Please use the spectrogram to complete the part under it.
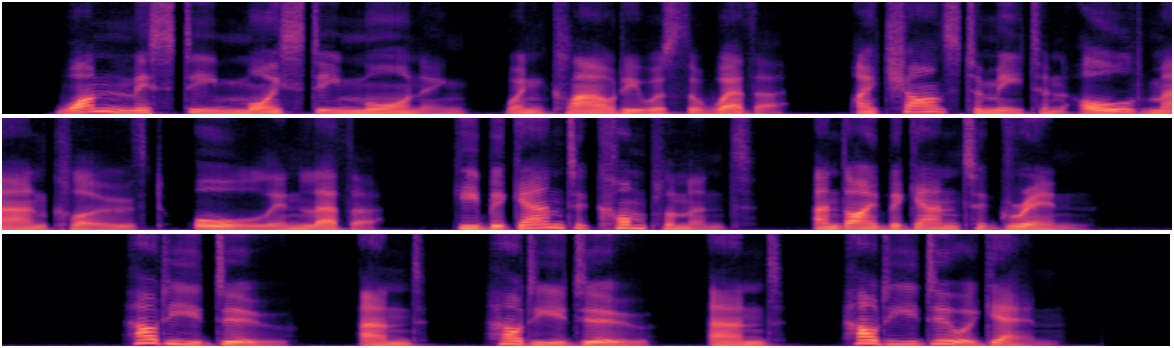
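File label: male British, classic rhymes; One Misty Moisty Morning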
